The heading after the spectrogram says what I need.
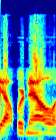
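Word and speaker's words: Albemarle: Albernell I think is the correct pronunciation.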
